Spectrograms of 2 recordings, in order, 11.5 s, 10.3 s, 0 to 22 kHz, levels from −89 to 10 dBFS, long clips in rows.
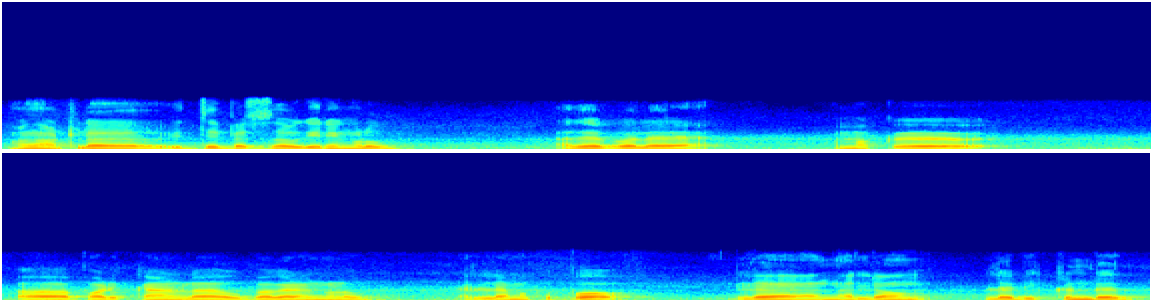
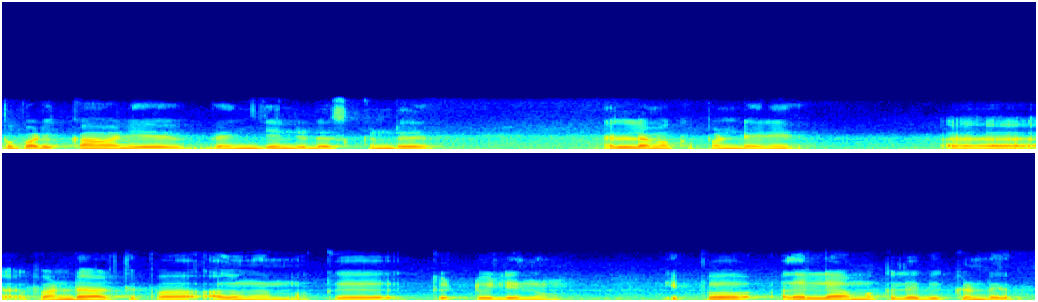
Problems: constant background noise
